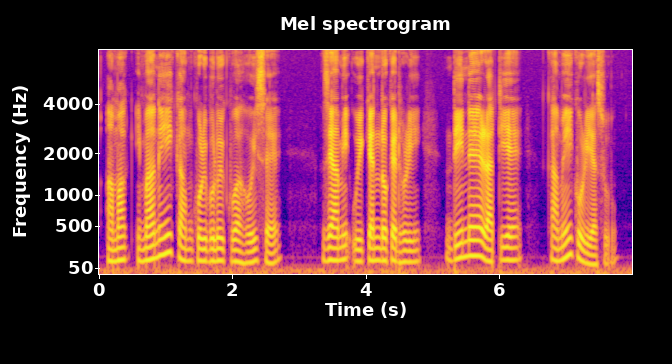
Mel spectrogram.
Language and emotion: Assamese, sad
